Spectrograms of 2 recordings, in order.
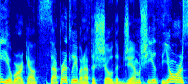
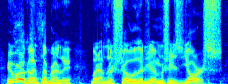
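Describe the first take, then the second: First: It is read in a put-on girlish voice. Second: It is read in his normal speaking voice.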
